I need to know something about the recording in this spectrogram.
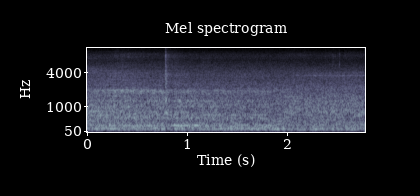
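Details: Motorcycle engine running normally with a smooth, even, unbroken note and no knocks or misses.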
